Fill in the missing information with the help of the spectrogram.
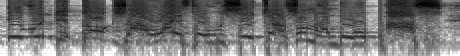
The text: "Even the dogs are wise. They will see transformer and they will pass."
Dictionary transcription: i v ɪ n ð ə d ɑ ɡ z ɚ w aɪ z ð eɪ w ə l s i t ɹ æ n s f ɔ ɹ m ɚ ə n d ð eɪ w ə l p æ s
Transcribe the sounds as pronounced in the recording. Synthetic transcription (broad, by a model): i v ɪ n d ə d ɑ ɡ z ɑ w aɪ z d eɪ w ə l s i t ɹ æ s ɔ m ə n d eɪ w ə l p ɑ s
